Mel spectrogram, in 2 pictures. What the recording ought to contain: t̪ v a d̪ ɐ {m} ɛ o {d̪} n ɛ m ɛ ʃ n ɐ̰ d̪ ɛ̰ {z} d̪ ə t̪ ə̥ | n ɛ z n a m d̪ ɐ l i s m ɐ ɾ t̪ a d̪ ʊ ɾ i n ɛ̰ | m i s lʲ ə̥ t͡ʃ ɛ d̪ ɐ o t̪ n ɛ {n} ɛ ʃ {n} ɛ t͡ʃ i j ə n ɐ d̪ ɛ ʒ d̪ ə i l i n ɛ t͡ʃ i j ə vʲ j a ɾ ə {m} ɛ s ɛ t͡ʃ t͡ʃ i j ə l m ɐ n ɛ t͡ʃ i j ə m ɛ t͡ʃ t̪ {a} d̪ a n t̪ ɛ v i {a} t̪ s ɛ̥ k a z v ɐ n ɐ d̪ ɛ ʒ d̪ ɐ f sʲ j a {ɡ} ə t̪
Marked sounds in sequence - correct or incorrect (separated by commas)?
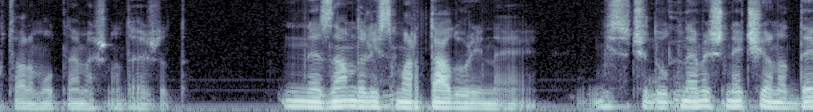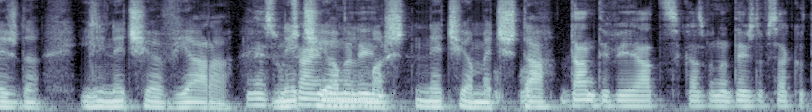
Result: correct, incorrect, incorrect, incorrect, correct, incorrect, correct, correct, incorrect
